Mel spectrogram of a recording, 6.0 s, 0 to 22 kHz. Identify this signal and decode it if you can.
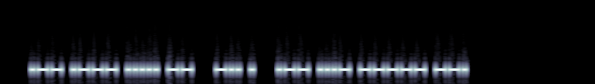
Morse code, heard as a keyed tone, about 36 wpm, 700 Hz. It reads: WJ5M DE WV0G
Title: USA Callsign DE Callsign - 4 Characters - 35wpm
